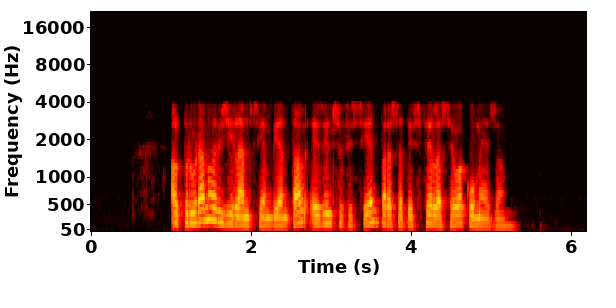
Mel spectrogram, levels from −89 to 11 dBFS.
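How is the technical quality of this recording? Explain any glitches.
Nothing here counts as a glitch: the speech comes through the narrow band of ordinary G.711 telephone coding, topping out around 3.8 kHz, with no dropouts, clicks or other faults to point to.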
